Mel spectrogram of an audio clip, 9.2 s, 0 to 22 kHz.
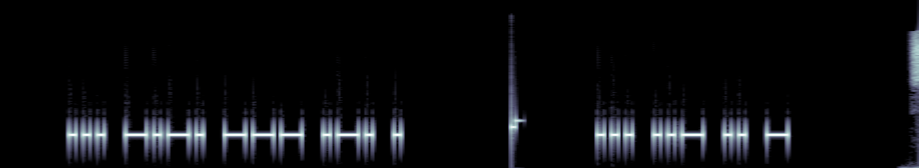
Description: Morse code, heard as a keyed tone, about 17 wpm, 700 Hz. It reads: SCORE SUIT
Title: Sentences from Top 1600 Words - New Word Drill Alt - 17wpm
